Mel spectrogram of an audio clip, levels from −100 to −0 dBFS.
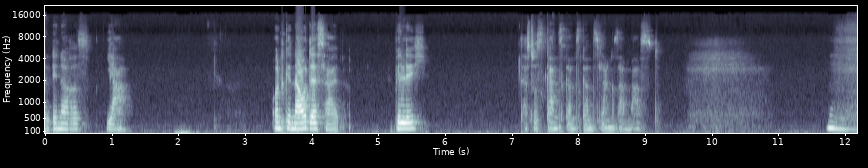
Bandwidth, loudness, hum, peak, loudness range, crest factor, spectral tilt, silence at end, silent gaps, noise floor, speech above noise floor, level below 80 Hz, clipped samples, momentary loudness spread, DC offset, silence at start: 16 kHz; -15 LUFS; none; 0 dBFS; 15 LU; 18 dB; -5 dB/octave; 0 s; none; -49 dBFS; 35 dB; -40 dBFS; 0.2%; 25 LU; under 0.1%; 0 s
